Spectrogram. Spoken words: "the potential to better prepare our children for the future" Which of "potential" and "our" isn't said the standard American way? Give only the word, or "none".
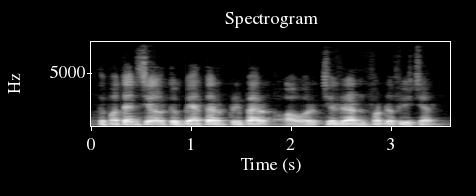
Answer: potential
